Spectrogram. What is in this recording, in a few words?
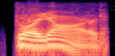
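"dooryard", American English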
